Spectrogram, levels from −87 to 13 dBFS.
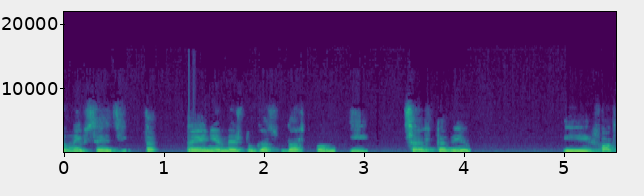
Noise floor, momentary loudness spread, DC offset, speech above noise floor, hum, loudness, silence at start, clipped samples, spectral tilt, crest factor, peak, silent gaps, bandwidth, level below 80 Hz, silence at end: -57 dBFS; 9 LU; under 0.1%; 39 dB; none; -20 LUFS; 0 s; under 0.1%; -7 dB/octave; 12 dB; -6 dBFS; none; 7.8 kHz; -62 dBFS; 0 s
